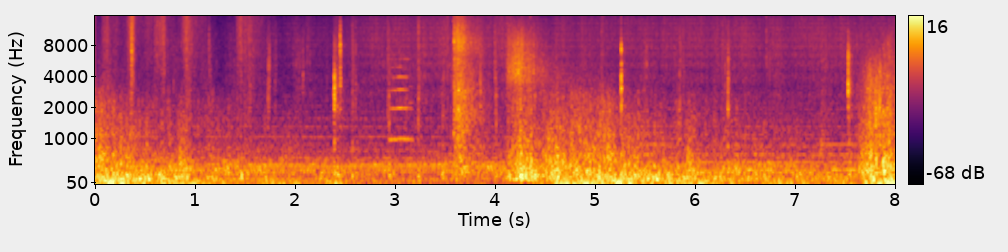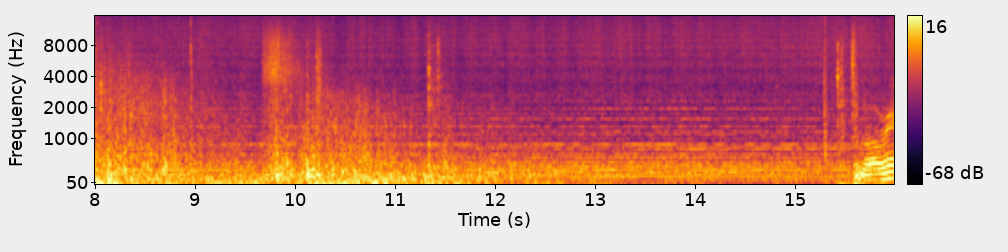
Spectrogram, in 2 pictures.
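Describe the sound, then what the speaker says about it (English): Thunderstorm in the survival game DayZ on the Namalsk map, with repeated loud thunder cracks and deep rolling booms over constant rain, while a voice talks faintly beneath the storm. "Not another storm's coming."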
